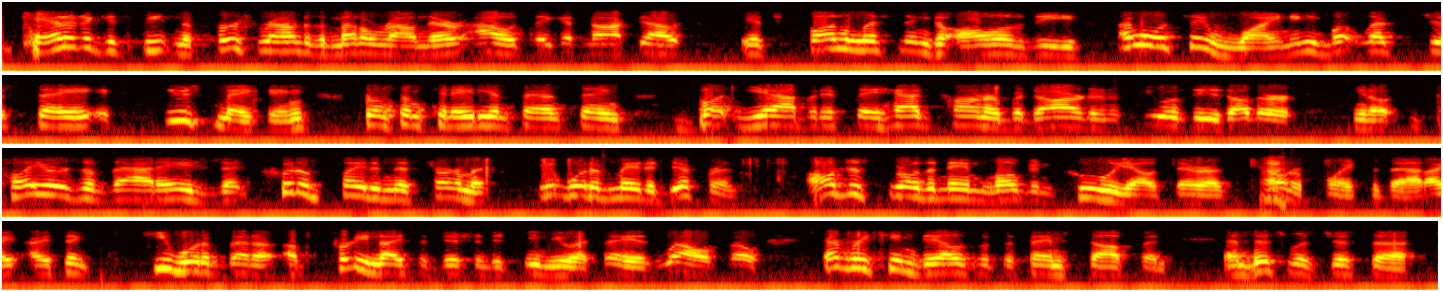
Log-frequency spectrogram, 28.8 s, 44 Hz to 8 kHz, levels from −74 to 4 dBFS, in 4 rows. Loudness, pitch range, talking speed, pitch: -21 LUFS, 150-210 Hz, 240 wpm, 170 Hz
